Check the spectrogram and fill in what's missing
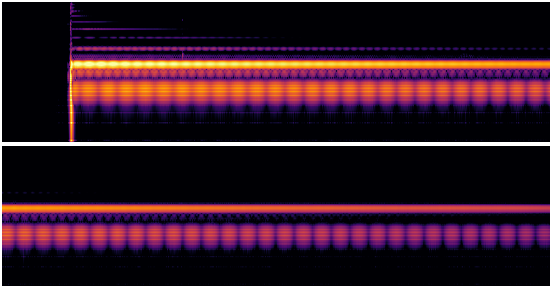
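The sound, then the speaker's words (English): A single meditation bell is struck once to open a loving-kindness meditation practice, its warm, steady tone with clear overtones lingering and fading very slowly over several seconds, with no voices or other sounds. “This practice both begins and closes with the ringing of a bell.”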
